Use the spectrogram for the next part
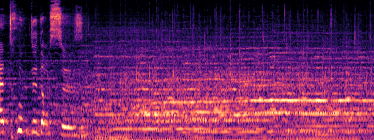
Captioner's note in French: exclamations de la foule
